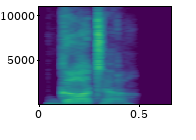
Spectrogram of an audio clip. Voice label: "gotta", Indian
